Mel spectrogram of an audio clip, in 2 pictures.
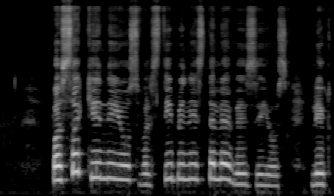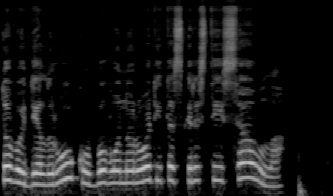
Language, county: Lithuanian, Marijampolė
